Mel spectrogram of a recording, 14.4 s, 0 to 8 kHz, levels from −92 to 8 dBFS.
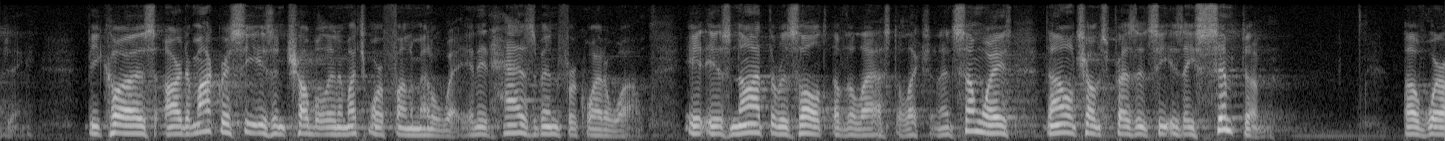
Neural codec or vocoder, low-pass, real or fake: none; 7.2 kHz; real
